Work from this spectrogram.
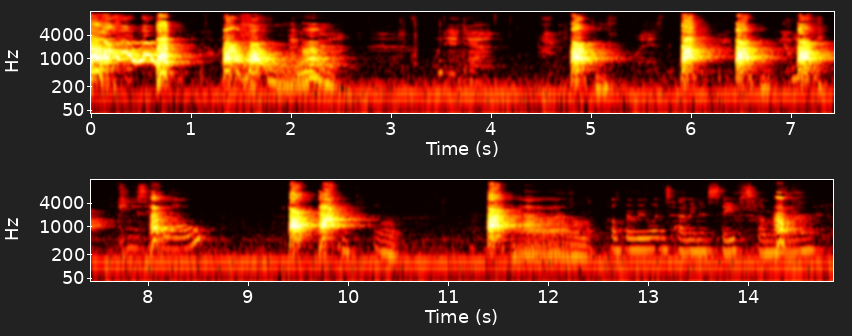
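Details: Maltese dogs at home on a hot summer day, sharp high barks in quick bursts, about a dozen over fifteen seconds, some doubled, with a woman's coaxing voice between them.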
